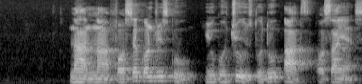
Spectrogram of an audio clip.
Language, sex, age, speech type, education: Nigerian Pidgin, male, 30-45, spontaneous, tertiary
